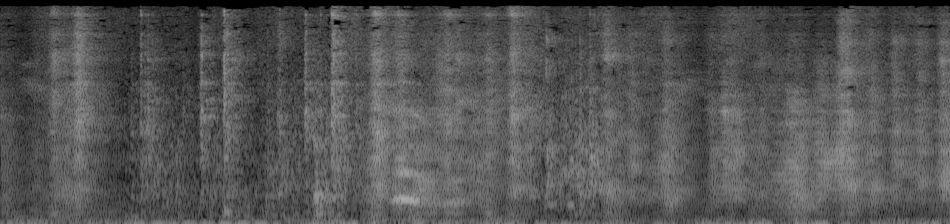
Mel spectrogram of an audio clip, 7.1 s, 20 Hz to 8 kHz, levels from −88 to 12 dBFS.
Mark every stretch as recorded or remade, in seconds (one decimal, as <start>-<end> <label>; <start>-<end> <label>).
0.0-0.9 remade; 0.9-2.7 recorded; 2.7-4.0 remade; 4.0-4.5 recorded; 4.5-7.1 remade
